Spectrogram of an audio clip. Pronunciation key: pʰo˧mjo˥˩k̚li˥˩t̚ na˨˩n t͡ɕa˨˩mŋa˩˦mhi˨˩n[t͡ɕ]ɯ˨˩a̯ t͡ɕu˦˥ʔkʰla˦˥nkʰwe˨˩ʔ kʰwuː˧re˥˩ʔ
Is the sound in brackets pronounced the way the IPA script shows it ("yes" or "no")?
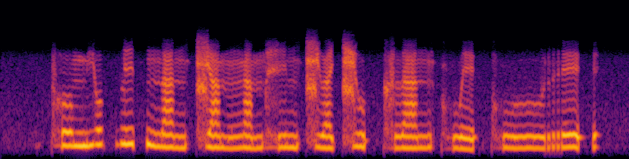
yes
